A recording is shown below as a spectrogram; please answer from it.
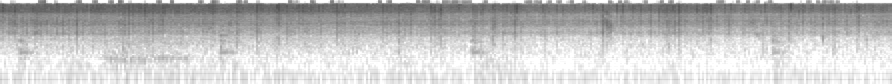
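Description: A freshly seasoned homemade sausage sample fries in a pan with a loud, dense, crackling sizzle that runs steadily throughout and pops constantly, with no voices over it.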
